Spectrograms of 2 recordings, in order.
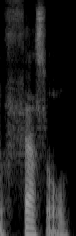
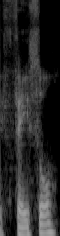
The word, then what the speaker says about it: Fessil: said it was vessel with an F. So, Fessil was how you pronounced it. What did I say? Facil.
